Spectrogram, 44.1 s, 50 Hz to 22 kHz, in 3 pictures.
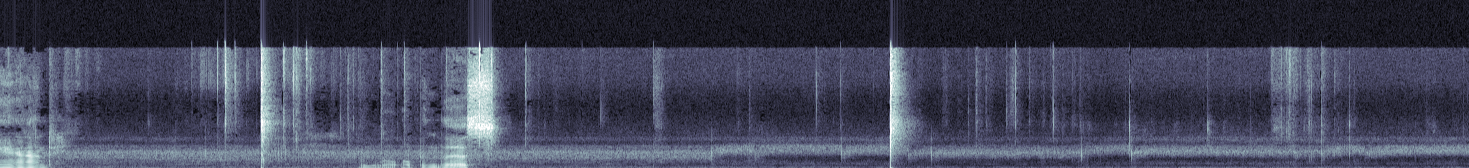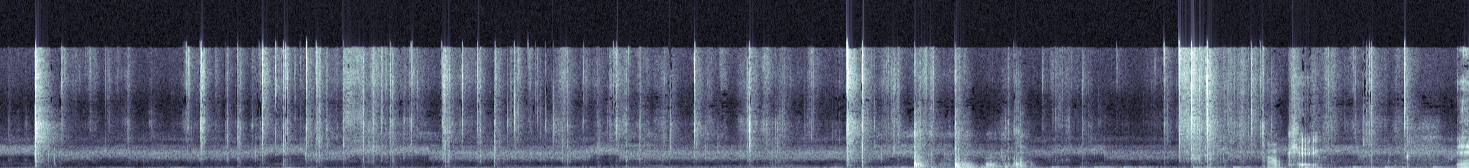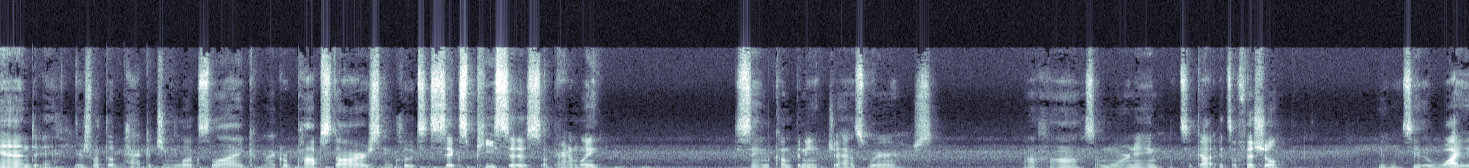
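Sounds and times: plastic crinkling: 9.6s - 13.6s, 14.9s - 24.1s, 26.4s - 28.8s
knife cutting plastic wrap: 26.5s - 27.4s.

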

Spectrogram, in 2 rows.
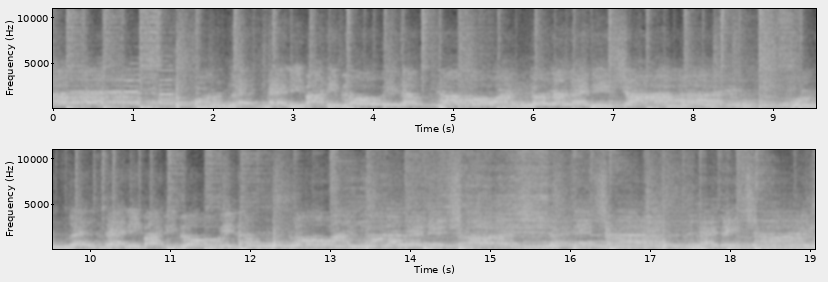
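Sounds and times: gospel choir singing: 0.0s - 19.0s.

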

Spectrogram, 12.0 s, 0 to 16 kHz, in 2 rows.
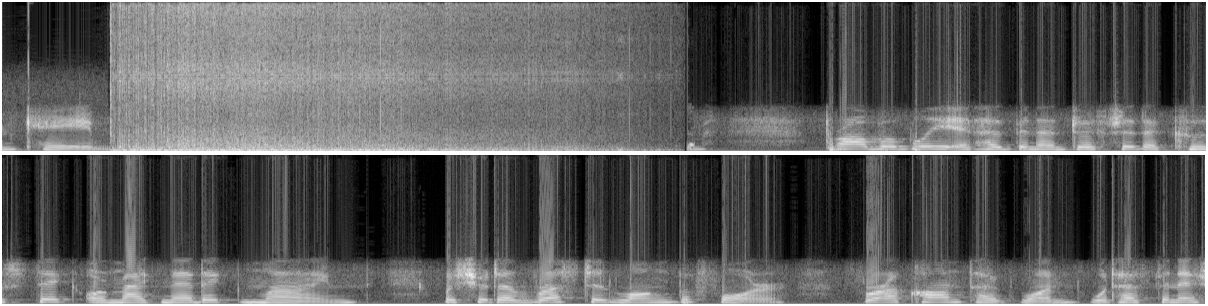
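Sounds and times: explosion with deep rumble: 0.6s - 3.4s.

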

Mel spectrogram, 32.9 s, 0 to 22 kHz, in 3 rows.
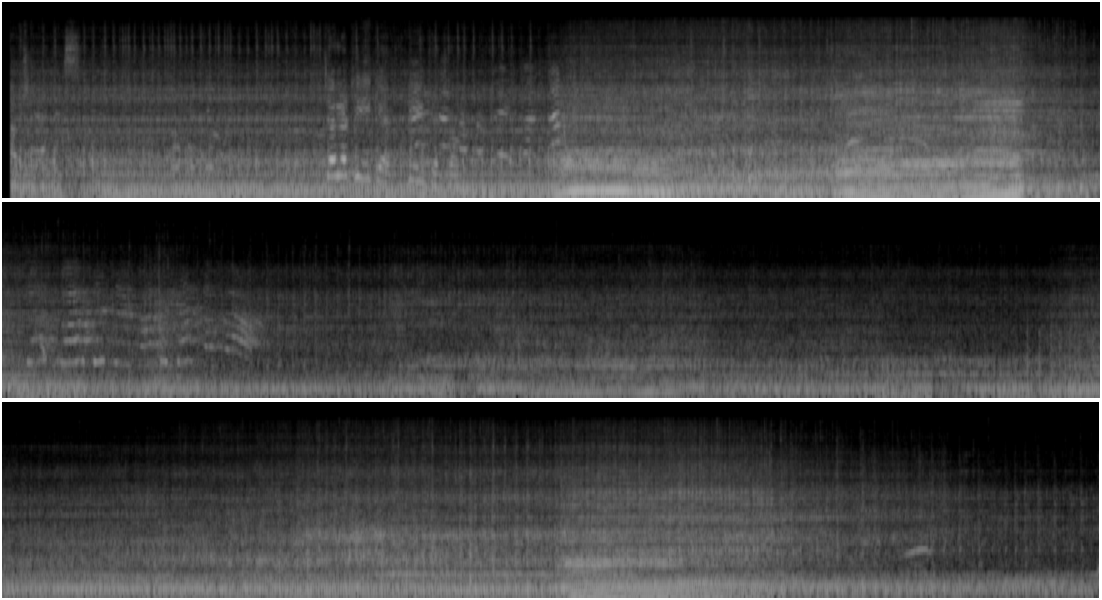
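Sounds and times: quad bike engine running: 0.1s - 32.9s.

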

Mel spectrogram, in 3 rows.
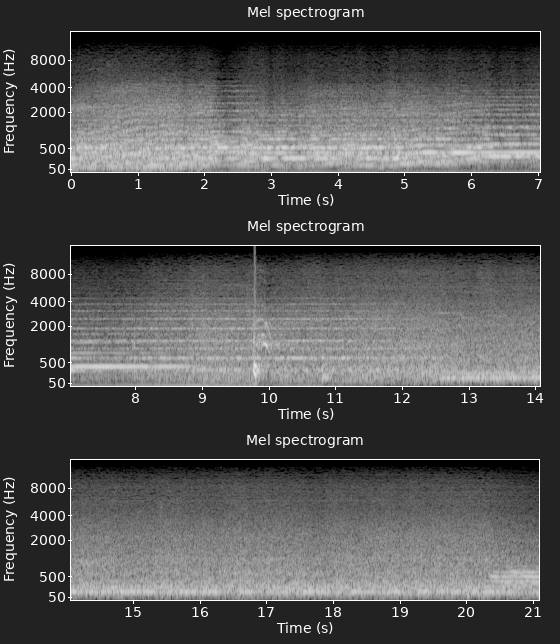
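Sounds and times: orchestra playing rushing passage: 0.0s - 13.7s
low held note: 6.0s - 14.4s, 20.3s - 21.0s.

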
